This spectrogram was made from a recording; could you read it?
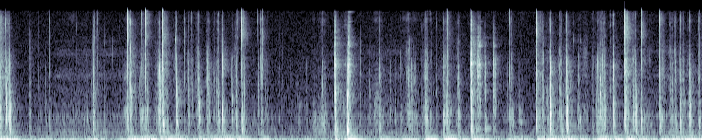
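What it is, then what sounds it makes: Plastic typewriter-style keyboard being typed on. Long painted nails and fingertips rapidly tap the hollow, round retro keycaps of a pastel plastic typewriter-style computer keyboard. Dense, bright, sharp clicks and clacks fall in quick bursts with very short decay. A steady low hum runs underneath throughout.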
